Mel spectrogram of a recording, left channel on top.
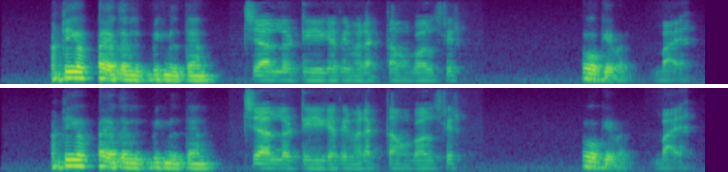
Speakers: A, on the left (about 60°); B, on the right (about 25°).
A: हाँ, ठीक है भाई अगले वीक मिलते हैं हम
B: चलो ठीक है फिर मैं रखता हूँ कॉल फिर
A: ओके भाई
B: बाय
